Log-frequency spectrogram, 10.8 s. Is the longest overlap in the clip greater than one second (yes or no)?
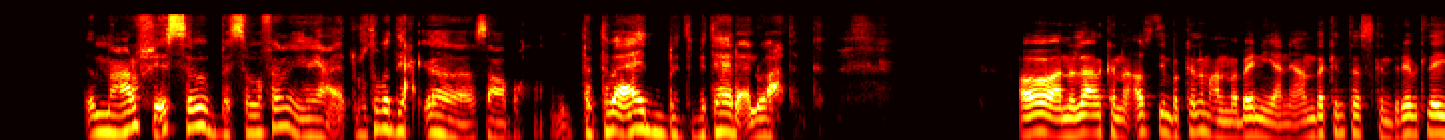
no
